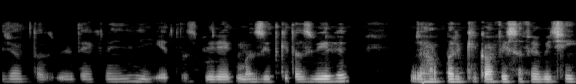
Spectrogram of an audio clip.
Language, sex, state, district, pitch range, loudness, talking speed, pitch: Hindi, male, Uttar Pradesh, Jyotiba Phule Nagar, 120-130 Hz, -21 LUFS, 230 wpm, 125 Hz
